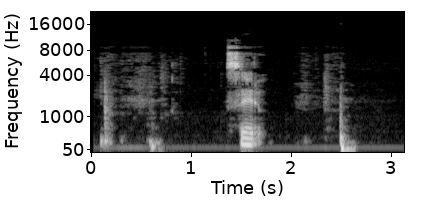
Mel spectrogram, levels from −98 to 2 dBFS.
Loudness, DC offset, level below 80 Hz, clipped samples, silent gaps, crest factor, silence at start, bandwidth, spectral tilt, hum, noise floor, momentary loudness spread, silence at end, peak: -17 LUFS; under 0.1%; -36 dBFS; under 0.1%; none; 22 dB; 0.1 s; 10.5 kHz; -3 dB/octave; none; -61 dBFS; 22 LU; 0.5 s; -2 dBFS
